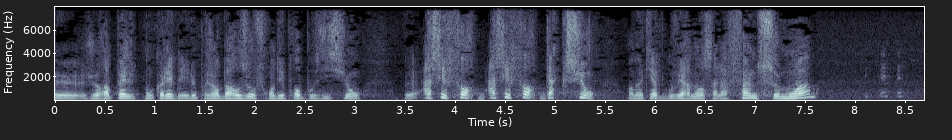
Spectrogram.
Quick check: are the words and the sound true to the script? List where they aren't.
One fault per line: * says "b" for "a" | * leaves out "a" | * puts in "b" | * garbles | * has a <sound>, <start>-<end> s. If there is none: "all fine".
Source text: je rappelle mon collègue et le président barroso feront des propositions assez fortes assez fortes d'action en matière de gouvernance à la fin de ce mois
* has a laugh, 8.1-8.5 s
